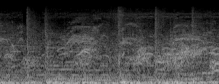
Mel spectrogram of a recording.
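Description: Background music with many short, harsh, shrill calls over it, most likely baboons screaming and barking as they mob a leopard.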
